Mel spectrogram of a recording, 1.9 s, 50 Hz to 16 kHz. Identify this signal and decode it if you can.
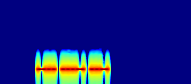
Morse code, heard as a keyed tone, about 50 wpm, 700 Hz. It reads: DVU
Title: All Cut Numbers - 3-Digit 50wpm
